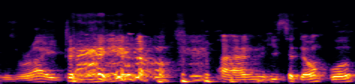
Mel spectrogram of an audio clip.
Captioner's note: laughs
